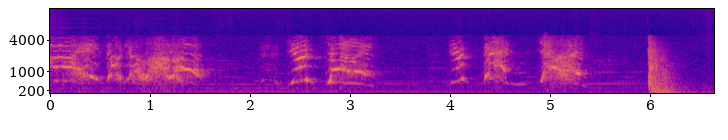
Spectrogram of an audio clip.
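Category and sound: household object, door slamming shut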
